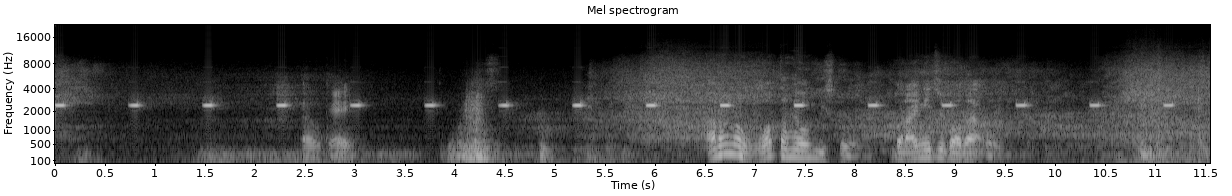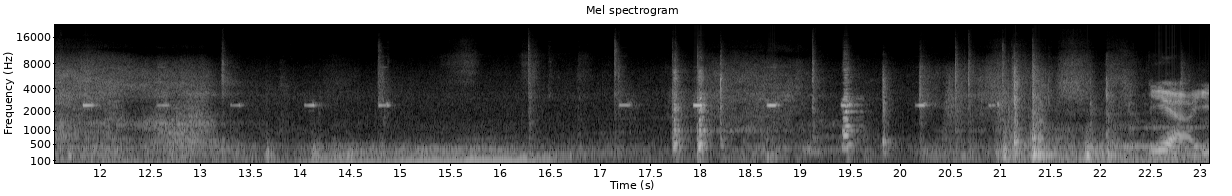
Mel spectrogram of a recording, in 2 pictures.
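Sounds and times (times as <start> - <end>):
vehicle warning beeper: 0.0 - 0.9, 1.5 - 4.6, 5.2 - 15.0, 17.2 - 21.1
vehicle noise with low hum: 0.0 - 23.0
car horn toots: 17.7 - 18.2, 19.4 - 19.7.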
